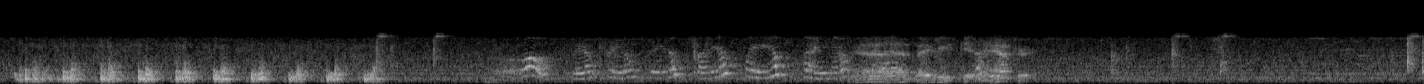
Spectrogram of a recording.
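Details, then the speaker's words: Fetal heartbeat on ultrasound while viewing a moving fetus; a boy is suspected: rapid, regular whooshing beats about 150 a minute for several seconds, then room talk; normal fetal heartbeat. "but we're fixing to check um is that the heart it is"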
